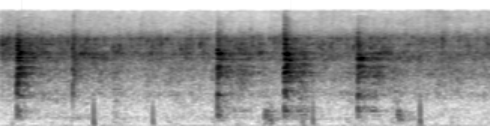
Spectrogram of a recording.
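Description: Garlic and onions sauté in a hot pan for a grandmother's chopsuey, giving a soft, steady sizzle broken by sharp scrapes and clacks of stirring at irregular moments.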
